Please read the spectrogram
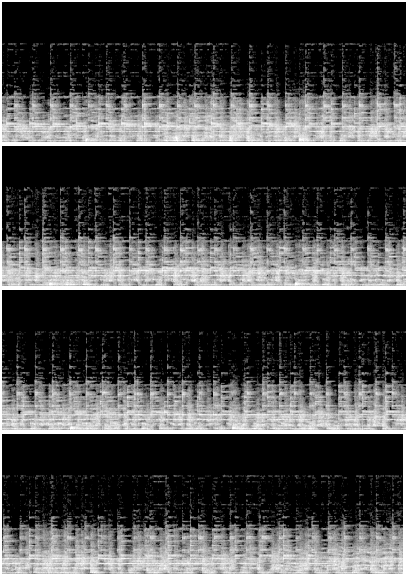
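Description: Tamil temple-festival drum band (melam) playing a fast, dense rhythm without pause. Steady bell-like metallic ringing runs over it, breaking off and resuming every few seconds.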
